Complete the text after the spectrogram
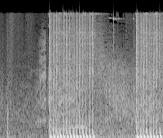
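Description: A rifle fires a rapid burst of loud shots close by.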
